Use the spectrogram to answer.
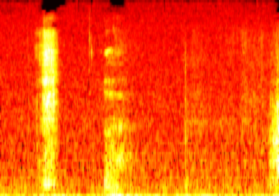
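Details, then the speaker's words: Repeated sneezing the person tried to stifle without success: two short bursts, the first sharp and the second partly muffled, over low room hum. "Oh man, I can't stop. Sneeze."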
